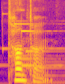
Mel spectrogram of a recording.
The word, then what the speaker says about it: Tintin: ourselves more familiar with Tinten or Tantan as originally pronounced in Belgium.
